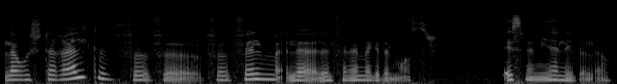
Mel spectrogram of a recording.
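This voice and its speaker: A woman's voice: medium pitch, steady tone, a little fast, vocal fry, mellow, dry recording. A woman with an Egyptian accent hosting a TV talk show, asking pointed, probing questions in a studio. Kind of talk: confrontational interview questioning. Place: TV studio with audience.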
